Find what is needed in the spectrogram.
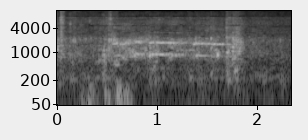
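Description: A rooster crowing once in the background, a single held call lasting a little over a second.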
